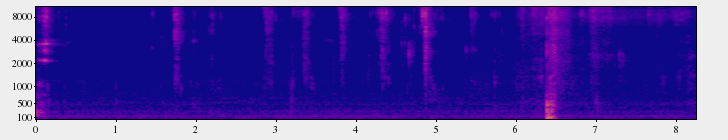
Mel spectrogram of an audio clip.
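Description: Close-up mouth sounds of a person chewing shrimp mawash: soft chewing with small wet clicks and smacks. About six seconds in comes one much louder thump or crunch.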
